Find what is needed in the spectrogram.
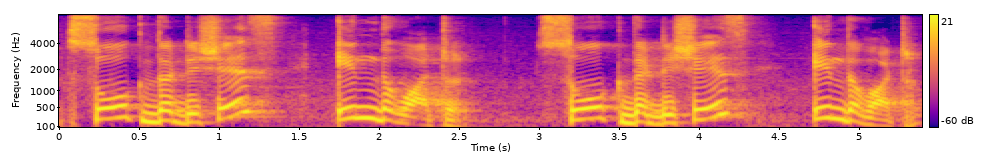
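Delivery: slow, careful English model sentence. Shown as a demonstration. Teacher modeling an English phrase slowly for students. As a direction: spell it out slowly for learners. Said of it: "अपना normal word आएगा soak".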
